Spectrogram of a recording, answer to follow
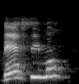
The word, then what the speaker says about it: décimo: Tenemos dos palabras, décimo más séptimo. Se unió la palabra décimo más la palabra séptimo. Décimo es una palabra esdrújula.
